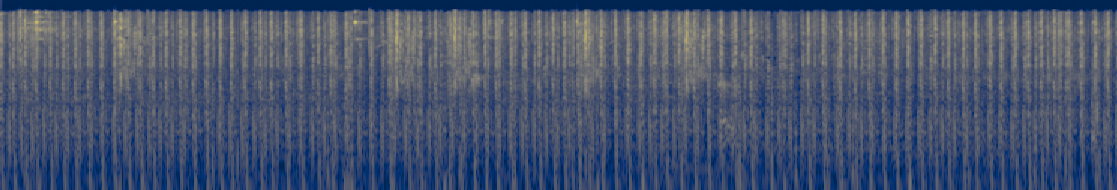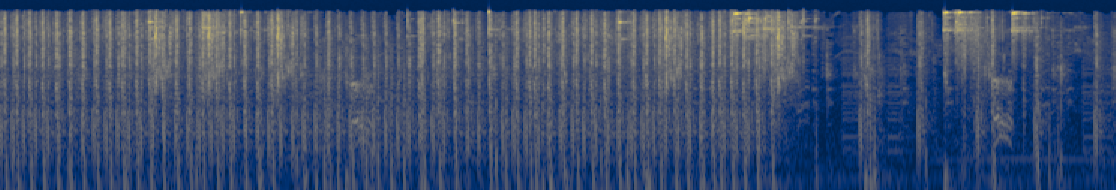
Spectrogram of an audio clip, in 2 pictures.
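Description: Rapid game battle sounds clatter and thump quickly.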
